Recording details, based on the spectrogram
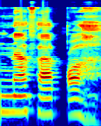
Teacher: جب وقف کیا جاتا ہے تو ہا کی ساؤنڈ میں اس کو بدل دیا جاتا ہے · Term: تائے مربوطہ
